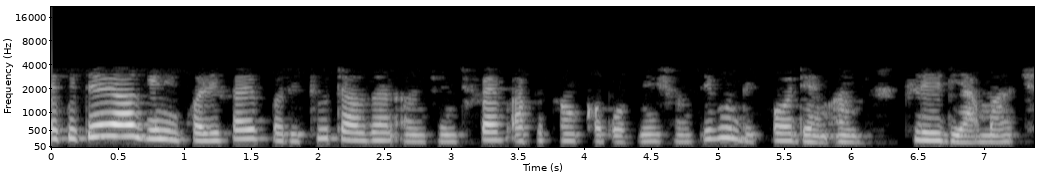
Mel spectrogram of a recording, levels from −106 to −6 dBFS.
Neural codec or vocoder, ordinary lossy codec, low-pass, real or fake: none; none; 3.6 kHz; real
